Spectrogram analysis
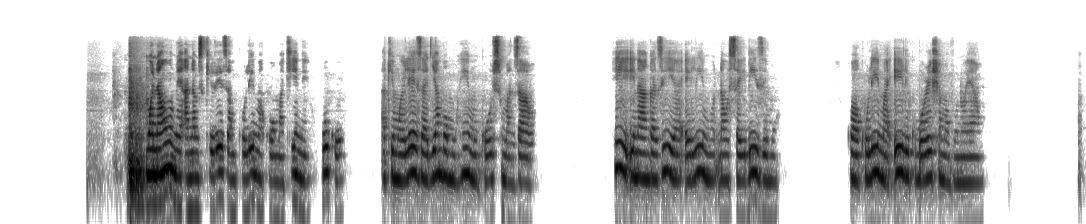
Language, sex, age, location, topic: Swahili, female, 25-35, Dar es Salaam, agriculture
